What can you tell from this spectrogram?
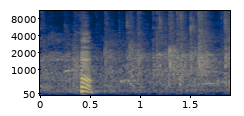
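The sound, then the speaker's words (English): Scattered audience clapping, fairly soft and steady, with a short vocal whoop or cry near the start and faint crowd murmuring underneath. “Okay, that wasn't meant for a clap.”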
